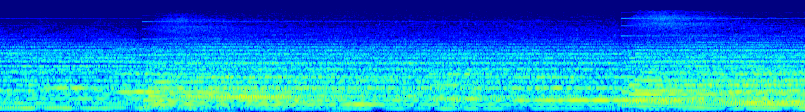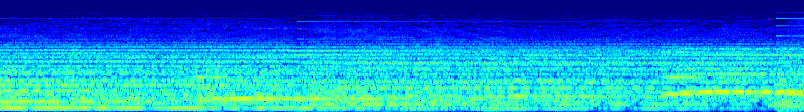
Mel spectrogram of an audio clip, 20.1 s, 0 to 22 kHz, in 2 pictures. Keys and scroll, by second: 2.8 ctrl+z, 7.0 a.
